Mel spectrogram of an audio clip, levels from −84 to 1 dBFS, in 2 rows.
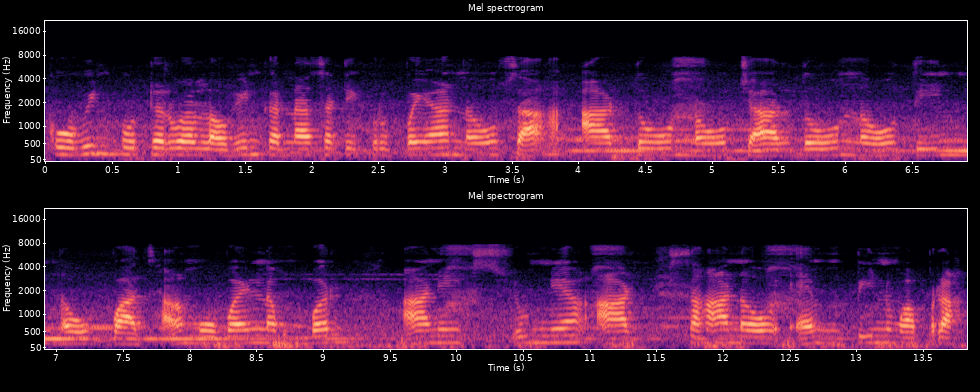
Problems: constant background noise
